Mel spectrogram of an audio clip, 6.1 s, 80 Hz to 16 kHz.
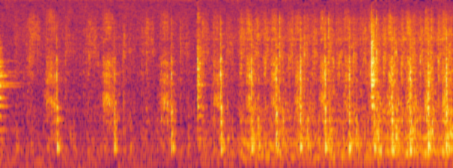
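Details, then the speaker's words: Singer 9970 sewing machine with size 12 universal needle, sewing multiple fabric layers for pleated masks: quiet, even stitching rhythm with soft motor hum, only the foot pedal spring squeaks; normal running. "just listen the quietness of this oh my god I could hear the foot pedal squeak compare it to this the foot pedal spring is making noise and the machine isn't"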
